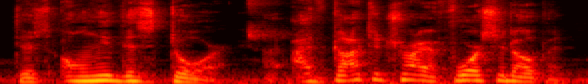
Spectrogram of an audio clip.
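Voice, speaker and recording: An actor playing an anxious, protective hero in an old-time radio thriller, earnest and hesitant. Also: male voice, medium pitch, expressive, a little fast, slight background noise, lightly acted. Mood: tense, uncertain. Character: anxious, protective young male hero trapped with his sweetheart. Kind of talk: 1930s-style radio thriller acting.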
